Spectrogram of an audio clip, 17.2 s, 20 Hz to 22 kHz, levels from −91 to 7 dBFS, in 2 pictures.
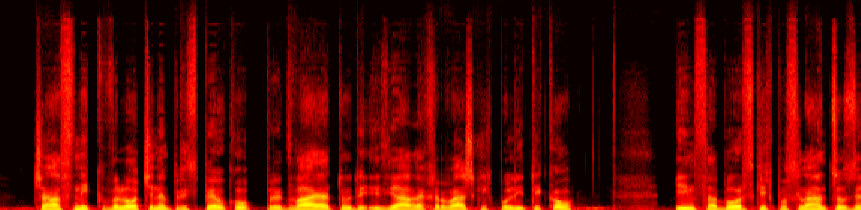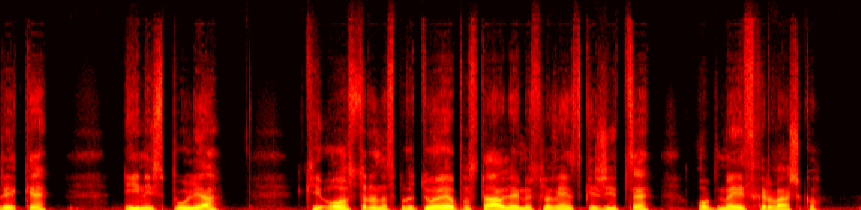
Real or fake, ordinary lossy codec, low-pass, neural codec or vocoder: fake; none; none; codec, 44.1 kHz, 2.6 kbps, SNAC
